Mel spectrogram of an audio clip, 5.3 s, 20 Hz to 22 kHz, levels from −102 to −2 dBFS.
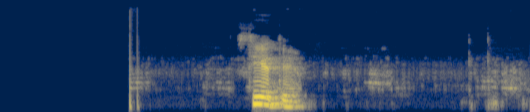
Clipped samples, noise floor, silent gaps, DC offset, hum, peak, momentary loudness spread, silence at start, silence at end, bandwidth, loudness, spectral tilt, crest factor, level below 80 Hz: under 0.1%; -65 dBFS; none; under 0.1%; none; -2 dBFS; 29 LU; 2.5 s; 0.15 s; 7.4 kHz; -16 LUFS; -6 dB/octave; 22 dB; -70 dBFS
